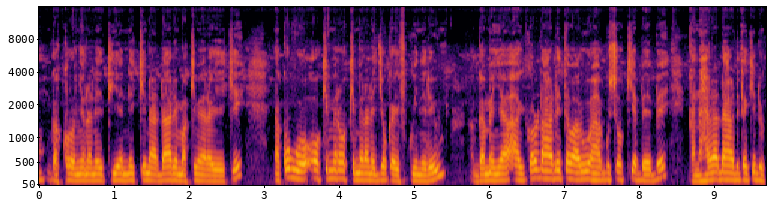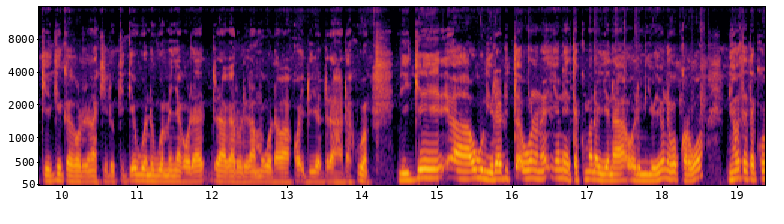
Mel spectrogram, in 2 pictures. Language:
Kikuyu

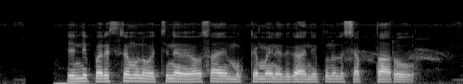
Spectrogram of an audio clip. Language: Telugu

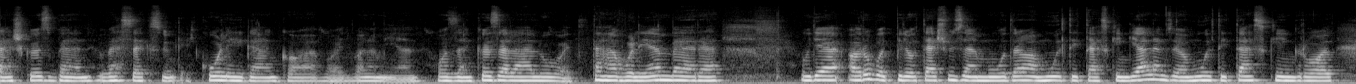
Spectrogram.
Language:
Hungarian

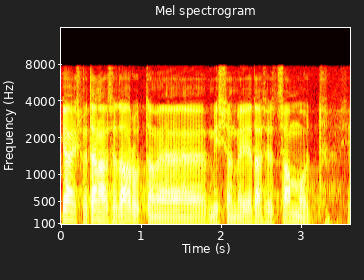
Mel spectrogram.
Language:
Estonian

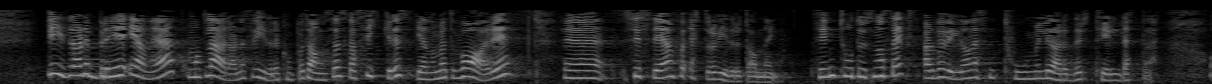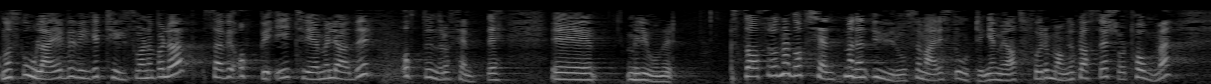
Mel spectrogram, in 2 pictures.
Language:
Norwegian Bokmål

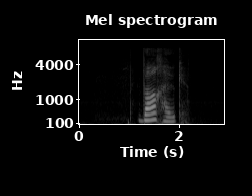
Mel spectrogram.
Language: Norwegian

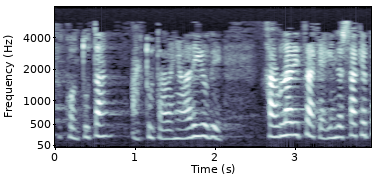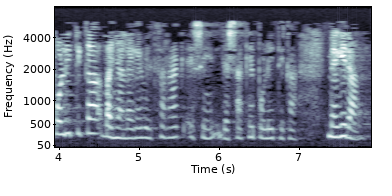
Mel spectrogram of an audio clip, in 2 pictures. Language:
Basque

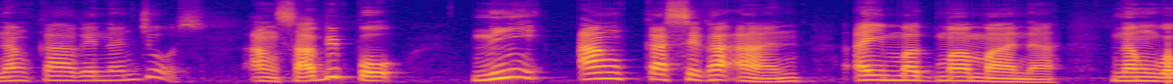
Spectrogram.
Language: Filipino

